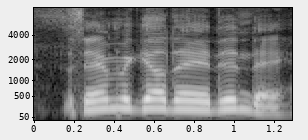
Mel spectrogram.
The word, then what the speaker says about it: San Miguel de Allende: Yeah, hey, has your pronunciation improved of San Miguel de Allende? – Absolutely not. San Miguel de Allende has.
